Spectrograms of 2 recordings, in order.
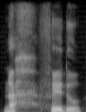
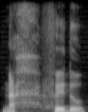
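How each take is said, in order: Both takes have the same delivery.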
